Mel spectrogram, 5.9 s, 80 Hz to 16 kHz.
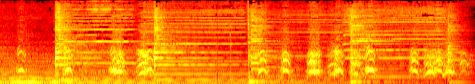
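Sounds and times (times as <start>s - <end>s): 
dogs barking: 0.2s - 2.1s, 3.2s - 5.9s.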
